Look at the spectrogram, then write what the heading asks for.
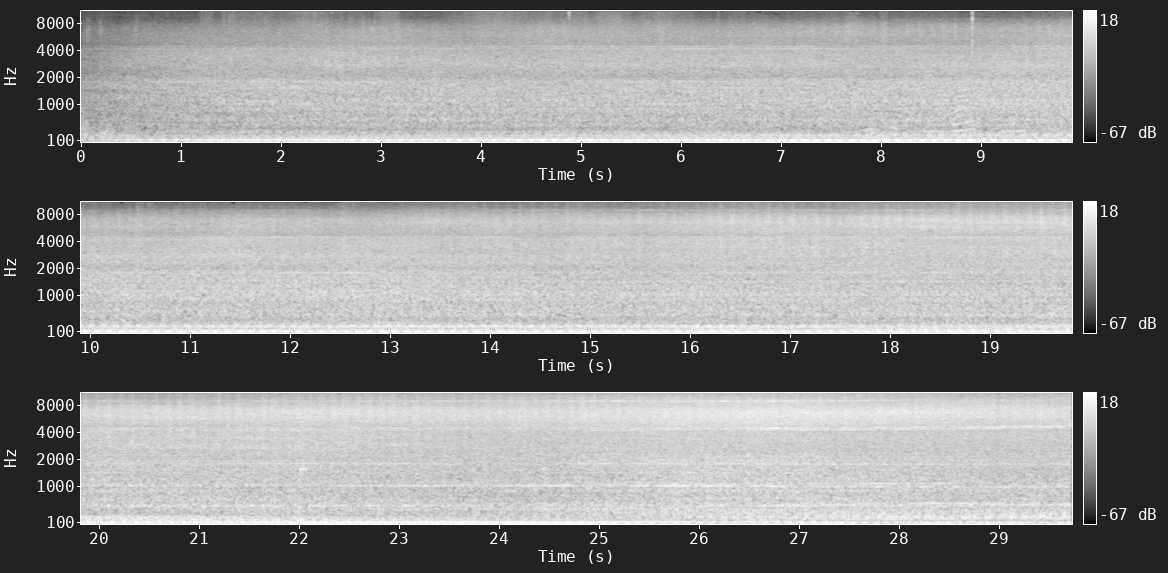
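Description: Diesel-electric freight locomotives working as the train approaches and passes close by: a loud, deep engine drone with a steady throb, swelling over the first couple of seconds and then holding.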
